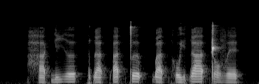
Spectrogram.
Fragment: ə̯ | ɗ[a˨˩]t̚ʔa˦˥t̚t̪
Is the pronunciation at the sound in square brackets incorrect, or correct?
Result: correct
